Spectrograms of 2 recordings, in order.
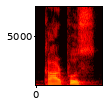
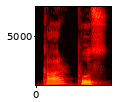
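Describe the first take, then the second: First: Said in the usual way. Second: "Karpuz" split in two, kar, puz; syllable by syllable. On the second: Shown as a demonstration. Teacher showing learners the word for watermelon, "Karpuz" syllable by syllable. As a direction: pause between the syllables of "Karpuz".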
